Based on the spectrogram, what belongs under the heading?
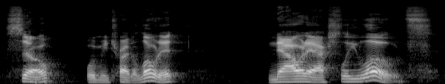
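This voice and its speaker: A man of medium pitch and fairly bright tone talks slowly while hosting a casual indoor tutorial, demonstrating an app hands-on and thinking aloud along the way.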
